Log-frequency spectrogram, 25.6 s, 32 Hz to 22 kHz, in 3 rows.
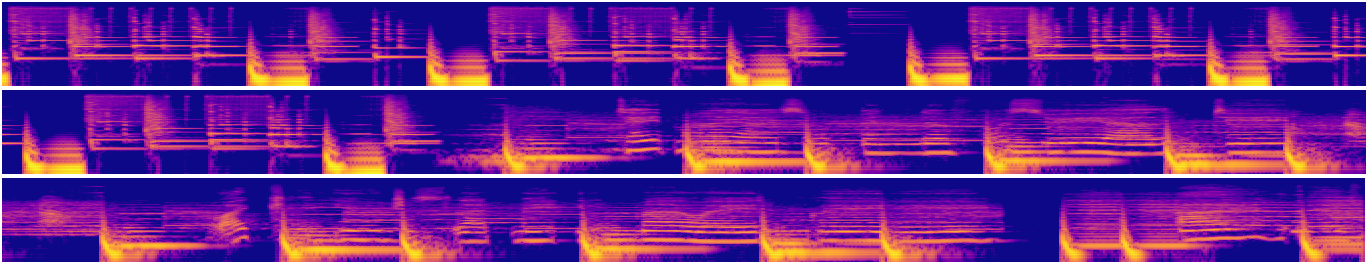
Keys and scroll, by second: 1.0 space, 4.3 space, 18.8 space, 20.9 Delete, 21.5-23.4 typing, 22.2 super+space, 22.3 super+space, 22.4 super+space, 22.5 super+space, 22.6 super+space.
